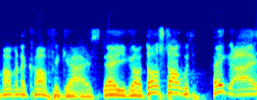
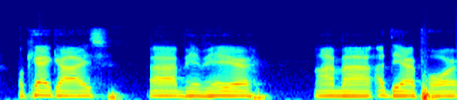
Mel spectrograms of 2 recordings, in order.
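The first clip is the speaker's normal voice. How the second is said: low, very slow, dead-flat robotic monotone; 4 semitones lower than usual. Mocking how people talk in their Instagram stories, in a robotic monotone. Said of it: "if you talk like a robot".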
